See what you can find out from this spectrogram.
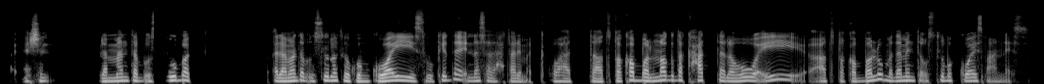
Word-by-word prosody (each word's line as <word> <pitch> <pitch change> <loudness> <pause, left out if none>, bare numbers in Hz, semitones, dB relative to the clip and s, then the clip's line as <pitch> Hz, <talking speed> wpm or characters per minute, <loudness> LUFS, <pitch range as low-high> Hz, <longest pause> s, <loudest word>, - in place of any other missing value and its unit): أ - - -14
عشان 160 +2 +2 0.5
لمّا 150 +3 +3
أنت 170 +1 +1
بأسلوبك 180 +5 +1 0.8
فلمّا 155 +1 +4
أنت 180 - +1
بأسلوبك 180 +3 0
تكون 145 -3 +2
كويس 165 -1 +4
وكده، 190 - -1
الناس 165 0 -2
هتحترمك 140 -1 -5
وهت 140 -2 -3 0.2
هتتقبَّل 160 +5 +2
نَقدَك 195 -1 +1
حتّى 180 -2 -1
لو 145 -2 0
هو 170 +3 +2
إيه 205 +2 -1
هتتقبَّله 145 - -2
ما 170 -4 -1
دام 170 +2 +2
أنت 180 0 -1
أسلوبك 175 -1 -4
كويس 160 0 -1
مع - - -8
الناس. - - -14
165 Hz, 160 wpm, -25 LUFS, 150-180 Hz, 0.8 s, فلمّا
